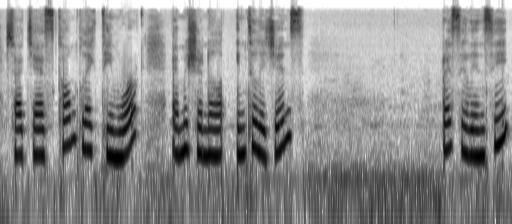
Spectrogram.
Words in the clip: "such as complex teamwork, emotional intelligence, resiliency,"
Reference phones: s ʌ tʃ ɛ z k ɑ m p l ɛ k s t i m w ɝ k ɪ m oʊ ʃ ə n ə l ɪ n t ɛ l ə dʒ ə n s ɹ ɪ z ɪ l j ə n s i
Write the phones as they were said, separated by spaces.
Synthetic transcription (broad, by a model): s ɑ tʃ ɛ s k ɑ m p l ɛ k t i m w ɝ k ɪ m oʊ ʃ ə n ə l ɪ n t ɛ l ə dʒ ə n s ɹ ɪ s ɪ l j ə n s i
